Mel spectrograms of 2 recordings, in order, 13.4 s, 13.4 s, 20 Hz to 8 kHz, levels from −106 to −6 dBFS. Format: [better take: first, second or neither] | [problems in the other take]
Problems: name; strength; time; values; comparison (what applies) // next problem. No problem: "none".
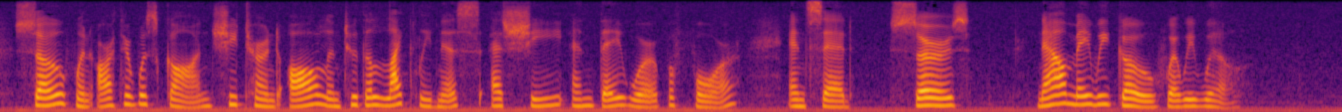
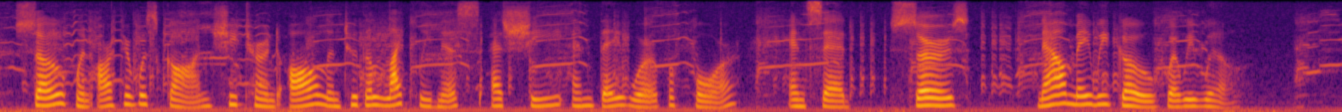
first | background sound (Fowl); 18 dB below the speech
